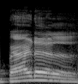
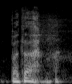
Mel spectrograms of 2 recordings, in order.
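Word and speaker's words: padel: Oh, paddle. Paddas told us about paddle. You're saying it wrong. Pal paddal.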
